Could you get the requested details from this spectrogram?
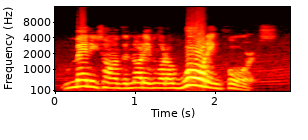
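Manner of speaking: high, loud, annoyed ranting. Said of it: "as you can hear, clearly annoyed".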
